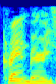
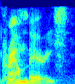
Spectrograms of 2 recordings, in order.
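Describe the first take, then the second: First: The word has its ordinary standard pronunciation. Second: The word has an imitated dialect pronunciation. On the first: "I know it's cranberries" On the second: "but that's how she said it"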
